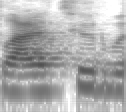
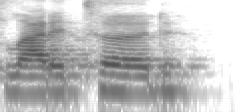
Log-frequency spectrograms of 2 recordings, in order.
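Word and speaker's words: Latitud: And that's when we decided to build Latitude, and it's Latitude without an E at the end, because that's how you say it in Spanish. My American friends make fun of me and they say it's Latitude and I hate it.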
